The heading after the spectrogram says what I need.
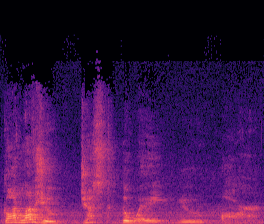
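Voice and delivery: mocking a soft feel-good preacher; soft mock reassurance. Preacher mocking soft feel-good churches, hushed syrupy coo. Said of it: "Here's what you will hear in many churches".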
